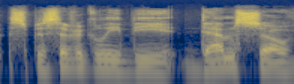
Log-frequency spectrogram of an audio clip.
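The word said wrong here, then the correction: Djem So: variant. Is that how you pronounce it? – I believe you. – Let's try it. – Be Gemso. – Gemso? – Like Jaren, Den Jaren. Gemso.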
